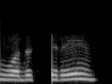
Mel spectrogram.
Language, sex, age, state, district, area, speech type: Kannada, female, 18-30, Karnataka, Bidar, rural, conversation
